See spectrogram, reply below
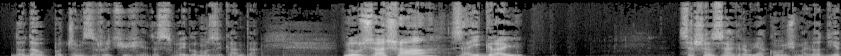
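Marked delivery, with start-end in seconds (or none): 3.4-5.2 loud, high call to a musician; high-pitched, boisterous command. A narrator's reading. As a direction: holler the order across the room. Calls out to his musician.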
